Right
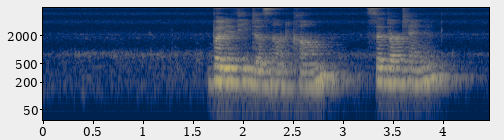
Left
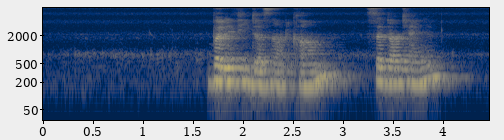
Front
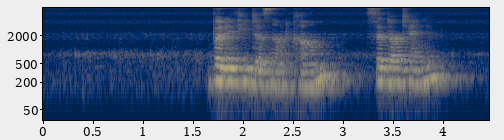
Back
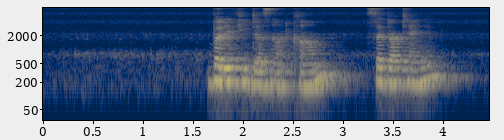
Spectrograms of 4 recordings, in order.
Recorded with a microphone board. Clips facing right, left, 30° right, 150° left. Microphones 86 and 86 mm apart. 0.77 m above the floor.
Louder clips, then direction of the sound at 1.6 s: Right 1 dB, back 3 dB; 165° left.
